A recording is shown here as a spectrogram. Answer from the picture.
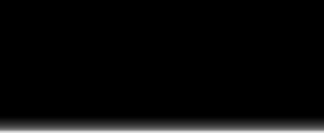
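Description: Near silence: the audio track is effectively muted.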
